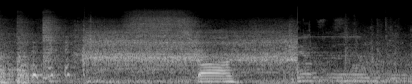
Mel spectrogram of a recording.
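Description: Café espresso machine's steam wand hissing for about two seconds, a steady high hiss that starts and stops abruptly, with voices around it.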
